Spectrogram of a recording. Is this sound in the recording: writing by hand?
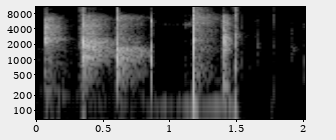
no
